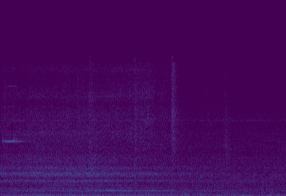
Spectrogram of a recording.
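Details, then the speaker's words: Ductable AC FCU indoor unit blower motor, switched off by remote: dull droning rumble winding down and fading; excessive noise from a worn, jammed motor ball bearing. "देख सकते हैं कितना आवाज़ कर रहा है, अभी हम आप लोग को बंद करके दिखाते हैं, कन्फर्म आवाज़ कितना हो रहा है।"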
